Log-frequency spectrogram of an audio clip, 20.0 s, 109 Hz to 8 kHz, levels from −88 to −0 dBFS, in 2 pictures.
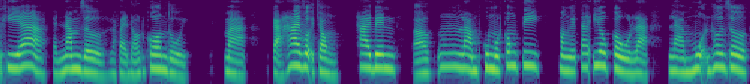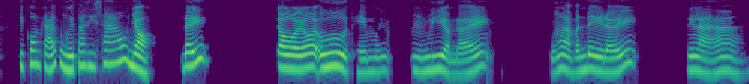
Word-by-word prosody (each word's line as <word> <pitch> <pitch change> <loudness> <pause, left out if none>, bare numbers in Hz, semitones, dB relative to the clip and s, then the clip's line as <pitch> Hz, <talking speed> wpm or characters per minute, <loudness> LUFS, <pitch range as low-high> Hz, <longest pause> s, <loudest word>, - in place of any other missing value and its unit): khi 250 0 -1
á, 265 -7 +3
phải 185 - -9
5:00 205 -4 +1
là 180 - -12
phải 180 -1 -5
đón 180 +3 -7
con 240 +1 +1
rồi, 170 -6 -4 0.5
mà 185 -5 -3 0.4
cả - - +2
hai 285 +1 +4
vợ 265 -1 +2
chồng 195 -6 0 0.2
hai 260 -2 +1
bên, 250 -1 +3 0.2
ờ, 185 +2 -2
cũng 265 +2 -5
làm 240 -3 +1
cùng 250 +3 +1
một 225 -1 +1
công 280 +1 +1
ty 280 -1 -1 0.3
mà 235 - -1
người 215 -1 -1
ta 260 +5 -3
yêu 285 0 +3
cầu 225 -7 +2
là 185 -3 -2 0.2
làm 205 -2 -2
muộn 240 -2 0
hơn 260 +2 0
giờ, 235 -4 +1 0.3
thì 275 - -4
con 305 +3 -2
cái 255 -1 0
của 310 - -2
người 230 -2 +2
ta 280 +3 -2
thì 275 -1 -2
sao, 315 +6 0
nhỉ? 290 -7 +6 0.6
Đấy. 295 +9 +4 0.9
Trời 245 -3 +6
ơi, 260 +2 +4
ừ, 255 0 +3
thế 195 -1 -6
mới 205 +1 -9 0.4
ừm, 215 -2 -7
nguy 225 +2 -2
hiểm 205 -7 -1
đấy, 195 +10 -1 0.8
cũng 200 +5 -7
là 235 -3 +1
vấn 205 +3 -4
đề 230 -3 0
đấy, 230 +11 -2 0.6
nên 225 0 -2
là 195 -4 -1
á 205 -1 -5
235 Hz, 180 wpm, -23 LUFS, 200-265 Hz, 0.9 s, nhỉ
